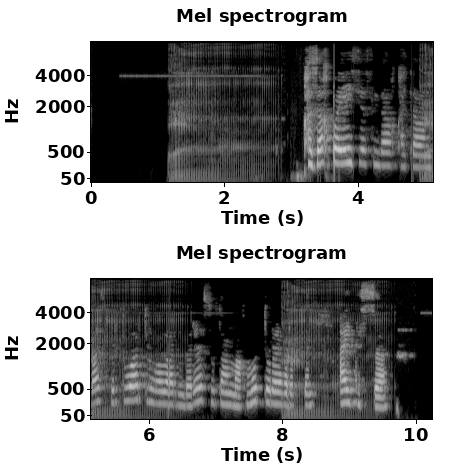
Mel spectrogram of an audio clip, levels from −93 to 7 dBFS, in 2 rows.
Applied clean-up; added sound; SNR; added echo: none; Burping, eructation; 17 dB; none.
